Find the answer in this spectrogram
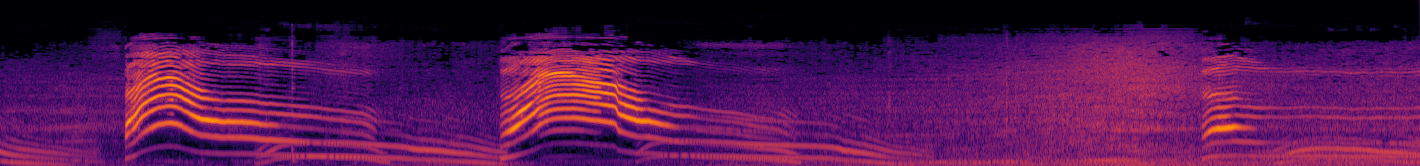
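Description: Two cats, an orange-and-white cat and a colourpoint cat, yowling at each other in a threat standoff before a fight: long low howls that slide up and down in pitch, overlapping. Louder high-pitched wails break out about a second in, around five seconds in, and briefly near the end.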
